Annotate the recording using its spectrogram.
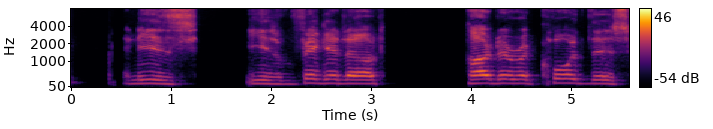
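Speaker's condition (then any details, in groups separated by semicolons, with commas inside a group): Friedreich's ataxia; spasticity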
